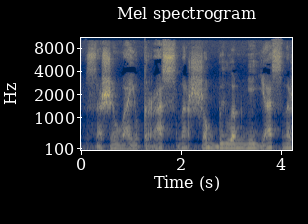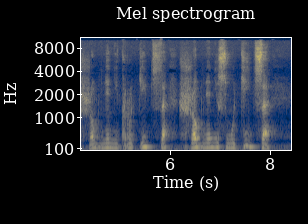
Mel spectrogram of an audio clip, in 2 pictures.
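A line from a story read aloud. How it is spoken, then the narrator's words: Woman muttering. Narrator (Russian): та жинка бормочет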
